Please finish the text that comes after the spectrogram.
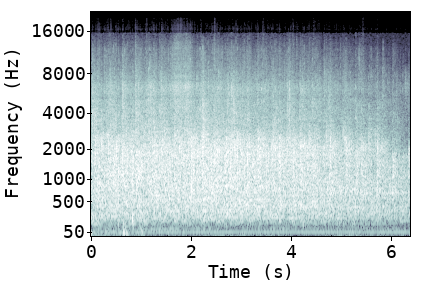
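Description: A church congregation applauds together, a dense, steady wash of clapping filling the space from start to finish and easing slightly toward the end, with no voices over it.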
